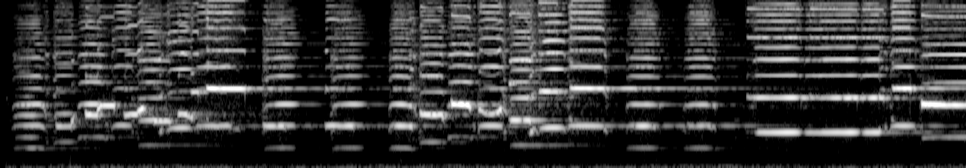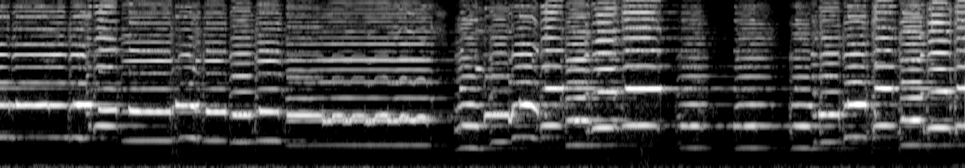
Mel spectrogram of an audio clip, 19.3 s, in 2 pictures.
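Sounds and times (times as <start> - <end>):
minuet for recorder and violin: 0.1 - 19.3.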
